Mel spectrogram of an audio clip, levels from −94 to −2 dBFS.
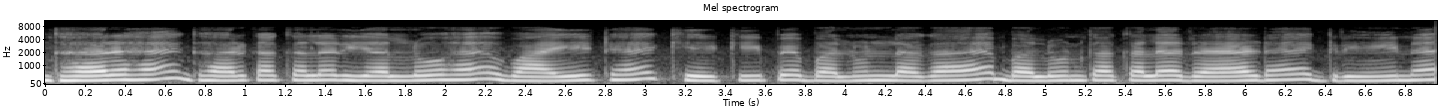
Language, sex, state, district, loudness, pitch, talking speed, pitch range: Hindi, female, Odisha, Khordha, -15 LUFS, 235 Hz, 180 wpm, 225-250 Hz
